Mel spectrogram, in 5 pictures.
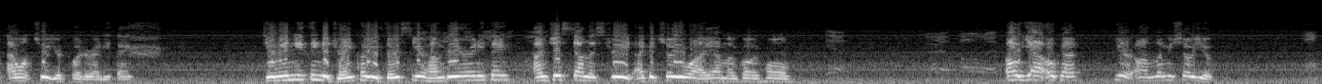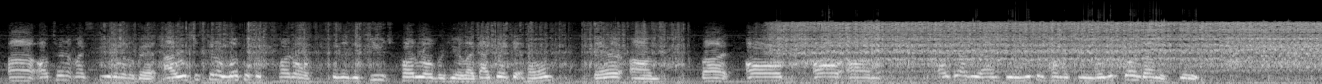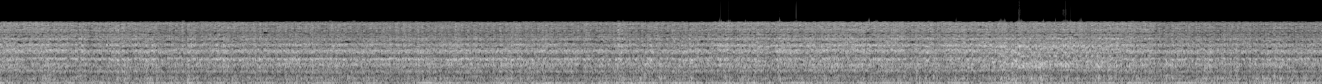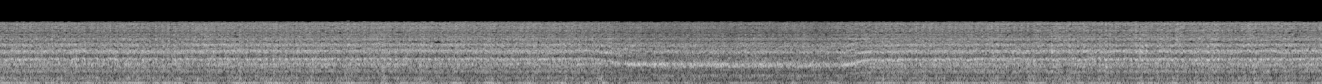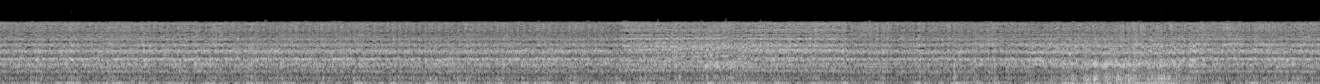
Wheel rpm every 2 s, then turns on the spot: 0, 0, 0, 0, 0, 0, 0, 20, 30, 30, 70, 160, 160, 160, 160, 160, 160, 160, 160, 160, 160, 160, 160, 120, 150, 160, 160, 160, 160, 160, 160, 160, 160.
14-16 18-20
